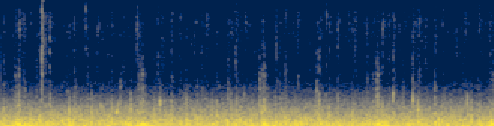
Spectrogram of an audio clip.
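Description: Steady rain heard through an open window, with a cuckoo clock ticking about once a second.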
